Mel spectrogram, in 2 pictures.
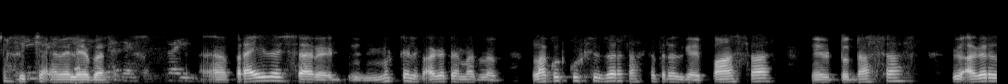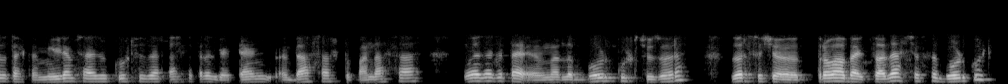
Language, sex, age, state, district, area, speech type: Kashmiri, male, 18-30, Jammu and Kashmir, Baramulla, rural, conversation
